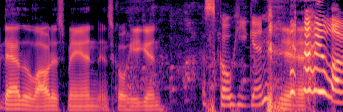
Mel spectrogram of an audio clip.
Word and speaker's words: Skowhegan: Is your dad the loudest man in Skowhegan? Skowhegan. Yeah. I love how you say Skowhegan. Right? Scow. You got to do you say scow.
